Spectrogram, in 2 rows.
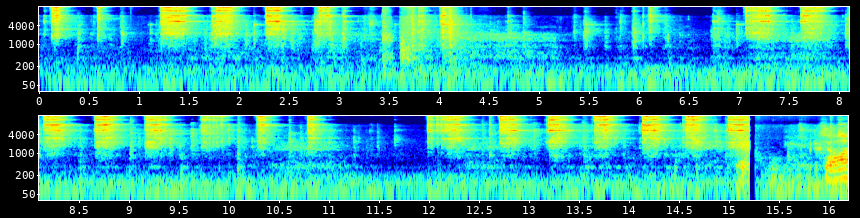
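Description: Hand ratchet tightening rocker arm bolts on a 318 engine, heard as bursts of rapid clicking strokes that pause and resume, close up and moderately loud with no talking.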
